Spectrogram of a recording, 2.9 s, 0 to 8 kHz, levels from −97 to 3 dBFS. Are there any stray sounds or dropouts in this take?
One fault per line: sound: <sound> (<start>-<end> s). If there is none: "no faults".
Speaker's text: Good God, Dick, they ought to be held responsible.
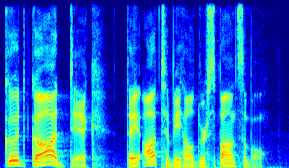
no faults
